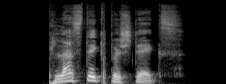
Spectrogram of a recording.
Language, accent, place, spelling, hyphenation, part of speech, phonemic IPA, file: German, Germany, Berlin, Plastikbestecks, Plas‧tik‧be‧stecks, noun, /ˈplastɪkbəˌʃtɛks/, De-Plastikbestecks.ogg
- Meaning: genitive singular of Plastikbesteck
